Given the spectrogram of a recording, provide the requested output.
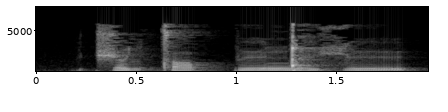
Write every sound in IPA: t͡ʃ ɔ ʎ tʼ ɔ pː ʉ ŋ͡ǃ ʉ ç ʉ

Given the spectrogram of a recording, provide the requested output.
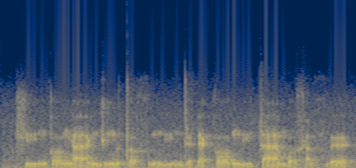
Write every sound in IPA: s yː ŋ ɡ ɔː ŋ aː ŋ ɡ y m ʊ t ɔ x ʊ ŋ yː n d œ ɗ a k ɔː ŋ͡m yː t aː m ɔ x ɑ xʷ œ

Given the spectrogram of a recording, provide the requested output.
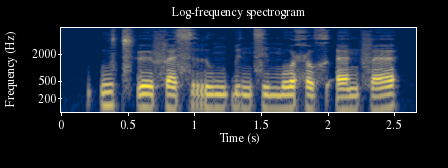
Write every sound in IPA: ʔ u t͡sʼ ø f æ s r u ŋ ɓ ɪ ŋ s i m o ħ o x ʔ æ ŋ f æ

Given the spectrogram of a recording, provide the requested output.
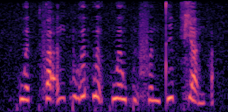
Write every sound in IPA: k w ə˨˩ t̚ f a̰ː˧˥ n ɓ ṵ˧˥ ə̯ h w ə̰˧˨ w k w ə˧˩ w ɓ ɨ̰˧˨ f ə̤˨˩ n t̪ i˦˥ p̚ t͡ɕ a̰˧˨ n ʔ

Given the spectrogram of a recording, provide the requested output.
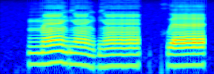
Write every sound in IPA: m æ̃ ɡ æ̃ ɡ æ̃ | kʷʰ æ

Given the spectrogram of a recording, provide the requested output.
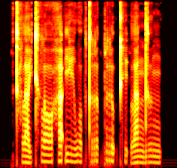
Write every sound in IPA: kʰ l a˩˦ j kʰ l ɔː˧ h a˥˩ ʔ j iː˦˥ w o˨˩ k̚ t r o˦˥ k̚ p r u˦˥ ʔ kʰ i˨˩ ʔ l a˧ n d ɯ˧ ŋ

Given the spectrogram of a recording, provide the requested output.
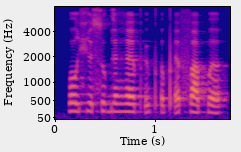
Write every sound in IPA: o ç ʉ s u ɡ ɛ ɦ ɛ pʼ ʉ pʼ ə pʼ ɛ f a p ə

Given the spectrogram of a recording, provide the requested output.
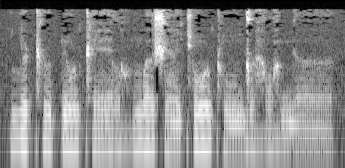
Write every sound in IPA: ʎ ɯ ʈʰ ɯ pʲ ũ ʈʰ e l ɔ̤ m əː ʃ ɛ̃ cʰ ũː ʈʰ ũ ɡ ɹ ɛ̤ lˠ ə̤ mʲ əː

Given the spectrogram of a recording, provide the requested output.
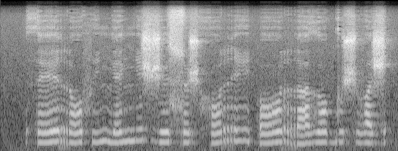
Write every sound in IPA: θ eː˨˥ r o˨˥ f i˨˥ ŋ e˨˥ ŋ i˥ ʃ ʒ ɨ˨˥ s ɵ˨˥ ʃ h o˨˥ r i˥ ʔ oː˨˥ r ɐ˨˥ ð o˥ ɡ u˥ ʃ v ɐ˥ ʃ

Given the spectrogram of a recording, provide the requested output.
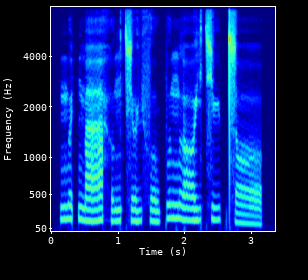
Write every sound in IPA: m ɵ˧ t̚ m aː˨˧ h ʊ˨ ŋ t͡s ɵ˨˧ ɥ f o˨ w p ʊ˥ ŋ l ɔː˧ j t͡s yː˧ p̚ t͡s ɔː˨˩

